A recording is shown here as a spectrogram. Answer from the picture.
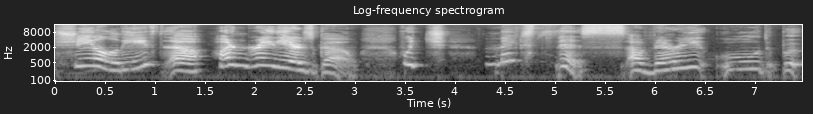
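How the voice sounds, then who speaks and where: A woman performs a put-on character voice at an extremely high pitch with very wide pitch swings. She speaks very slowly, and her loudness swings a lot. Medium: read story. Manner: teacherly, patient.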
